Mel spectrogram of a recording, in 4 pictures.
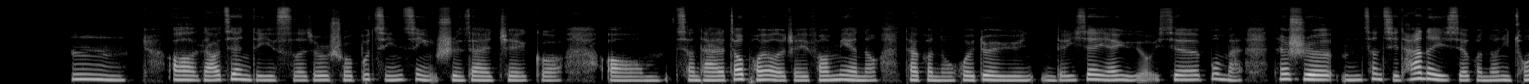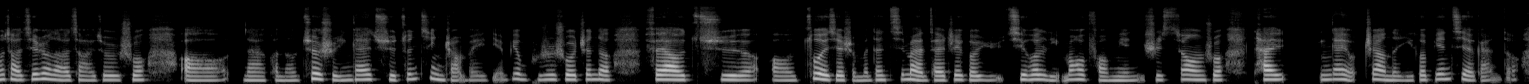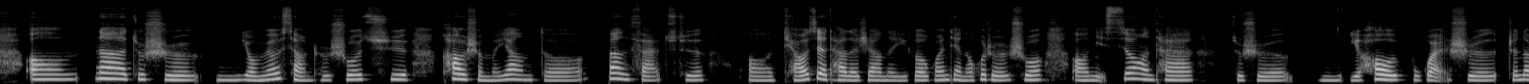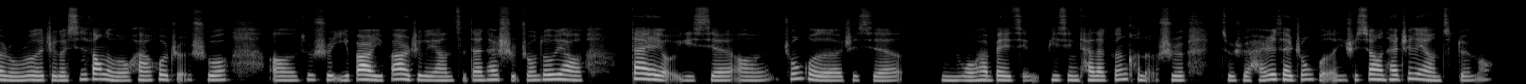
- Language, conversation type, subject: Chinese, advice, 我因为与家人的价值观不同而担心被排斥，该怎么办？
- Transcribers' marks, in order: none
